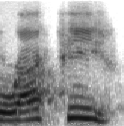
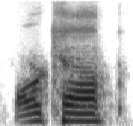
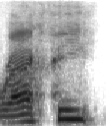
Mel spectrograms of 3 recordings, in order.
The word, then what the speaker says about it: RACP: Redevelopment assistance Capital program you'll hear people call it arcap rackie or other butchered names um I call it rackie so so uh I hope you can all agree today to to listen to that uh pronunciation of it so the ragby program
